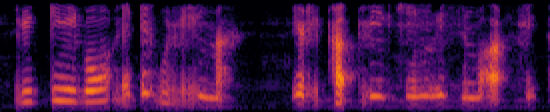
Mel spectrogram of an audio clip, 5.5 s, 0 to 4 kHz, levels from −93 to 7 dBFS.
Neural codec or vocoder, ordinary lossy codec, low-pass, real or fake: autoencoder, 22.05 kHz, a latent of 192 numbers a frame, VITS, trained on one speaker; none; 3.6 kHz; fake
